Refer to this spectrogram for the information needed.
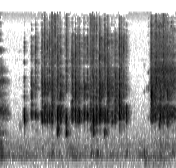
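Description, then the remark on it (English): Rapid typing on a computer keyboard, a dense flurry of crisp key clicks that runs for about two seconds, pauses briefly, then starts up again. “Because it's a lot of typing.”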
